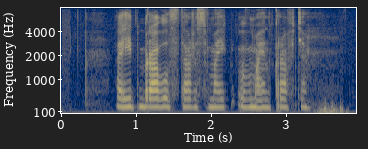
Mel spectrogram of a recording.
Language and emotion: Russian, neutral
